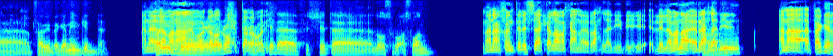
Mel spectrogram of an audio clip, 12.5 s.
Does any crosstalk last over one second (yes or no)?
yes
